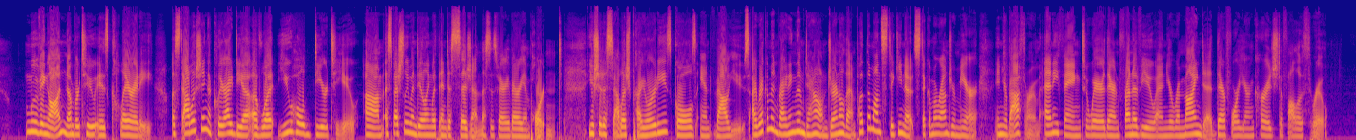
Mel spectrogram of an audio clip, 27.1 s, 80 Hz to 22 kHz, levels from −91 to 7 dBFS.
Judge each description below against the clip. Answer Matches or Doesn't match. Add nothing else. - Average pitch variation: Matches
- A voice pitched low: Doesn't match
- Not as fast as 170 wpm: Matches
